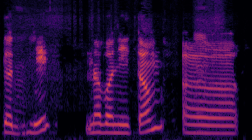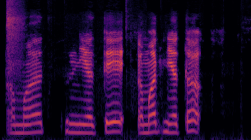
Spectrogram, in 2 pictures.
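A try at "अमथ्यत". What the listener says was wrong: Mathu is the dhatu, so you don't hear that nakara. Okay, so amathyata. Okay, so mathu is only the dhatu.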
